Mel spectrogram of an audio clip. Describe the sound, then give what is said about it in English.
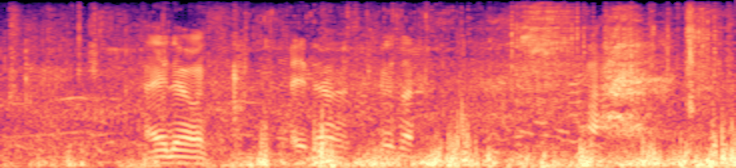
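A BMX bike ridden one-handed off-road over freshly cut city park grass rattles and whirs with mechanical clicks, with wind buffeting the microphone and a voice heard briefly. “I have a BMX. Like the Paperboy bike, Nintendo. Oi! I'll tell you, it's a tough ride, one handed pedal, but we have got it.”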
